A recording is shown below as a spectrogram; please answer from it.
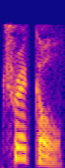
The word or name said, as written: trickle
